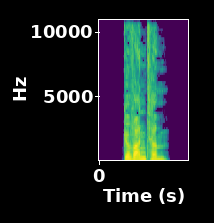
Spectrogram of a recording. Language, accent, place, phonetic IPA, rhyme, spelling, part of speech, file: German, Germany, Berlin, [ɡəˈvantəm], -antəm, gewandtem, adjective, De-gewandtem.ogg
- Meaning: strong dative masculine/neuter singular of gewandt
